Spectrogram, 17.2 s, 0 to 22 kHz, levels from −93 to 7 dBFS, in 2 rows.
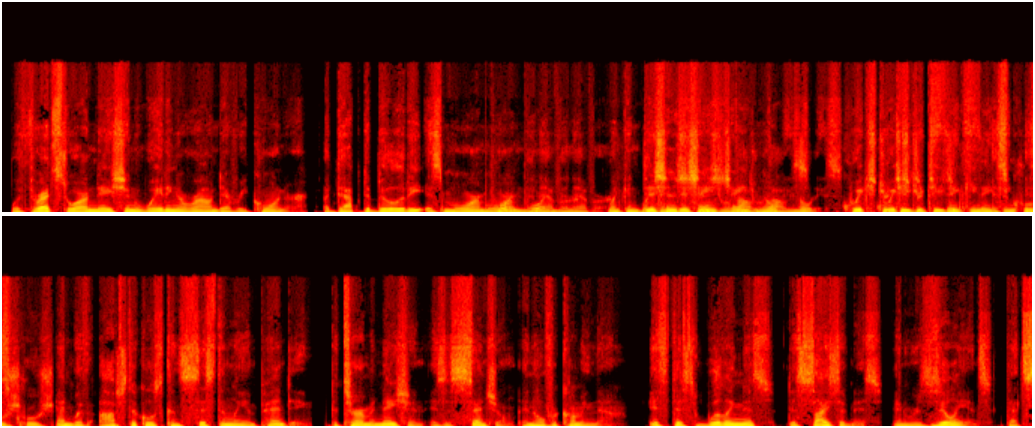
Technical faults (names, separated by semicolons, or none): doubled audio track; short concealed packet loss; lost packet rebuilt from error correction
